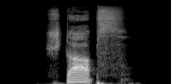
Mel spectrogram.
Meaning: genitive singular of Stab
- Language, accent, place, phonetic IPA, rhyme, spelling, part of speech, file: German, Germany, Berlin, [ʃtaːps], -aːps, Stabs, noun, De-Stabs.ogg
